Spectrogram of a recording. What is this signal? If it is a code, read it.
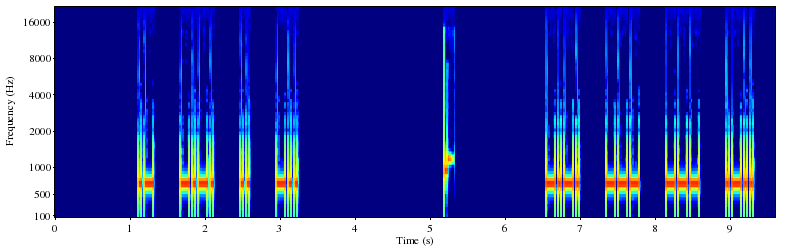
Morse code, heard as a keyed tone, about 30 wpm, spaced as for 17 wpm, 700 Hz. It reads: ACID COOL
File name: Lesson 16f - Letter c - Words 30wpm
